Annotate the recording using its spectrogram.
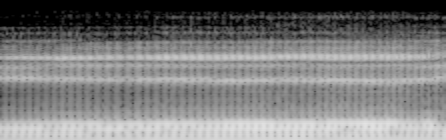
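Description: A Thai monk's voice through a microphone, holding one long sung note in the melodic lae style of an Isan sermon.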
